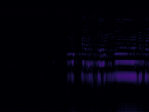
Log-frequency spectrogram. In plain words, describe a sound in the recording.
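An elderly man speaks loudly through a microphone and loudspeaker, with animation.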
